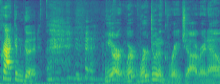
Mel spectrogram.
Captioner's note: laughing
